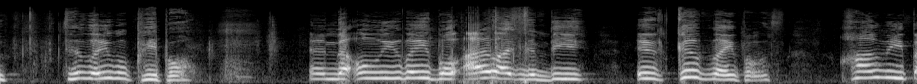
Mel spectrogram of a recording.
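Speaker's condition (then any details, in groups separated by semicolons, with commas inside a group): Cerebral palsy; since birth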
